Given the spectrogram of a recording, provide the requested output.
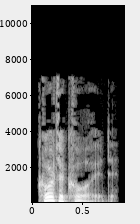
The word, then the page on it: corticoid: British English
